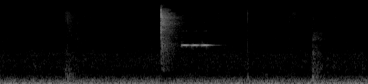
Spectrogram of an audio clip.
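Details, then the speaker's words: TOP Infusion Pump 2300 demo: a click, then a brief electronic beep as power is switched from mains AC to the built-in battery while the pump keeps running with a blinking green light; an infusion pump power-switch alarm. "can see you can hear the sound the pump's still running green light says blink but the sound is alarmed to to let the nurse know the pump source is from the main now switch to the built-in battery"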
